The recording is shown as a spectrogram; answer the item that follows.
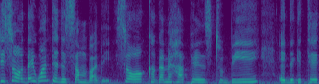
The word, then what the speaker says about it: Kagame: Kagame, yeah.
